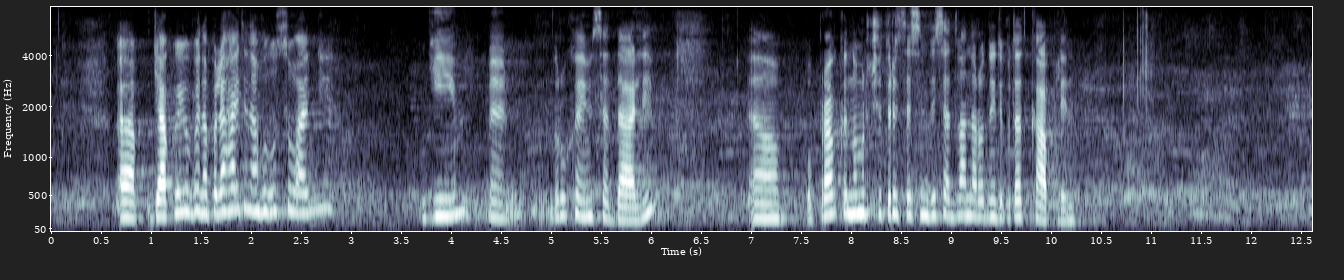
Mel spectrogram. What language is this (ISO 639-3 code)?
ukr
